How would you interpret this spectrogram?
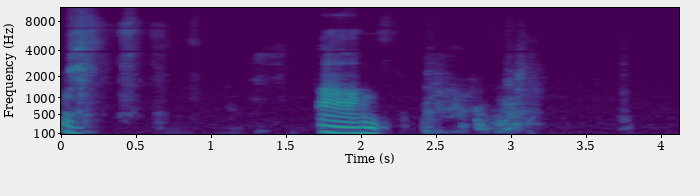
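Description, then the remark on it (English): A dog whimpers close by, one clear high-pitched whine standing out among a few shorter, softer whimpers and snuffling sounds in an otherwise quiet room. “No, so I locked the dogs back here in the He-Man / podcast room so they aren't barking constantly when somebody goes to get candy.”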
